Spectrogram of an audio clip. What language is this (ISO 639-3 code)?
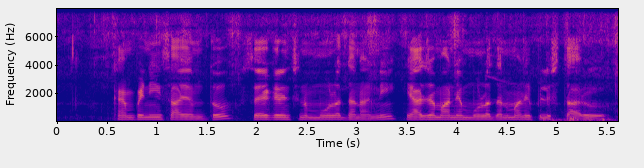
tel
